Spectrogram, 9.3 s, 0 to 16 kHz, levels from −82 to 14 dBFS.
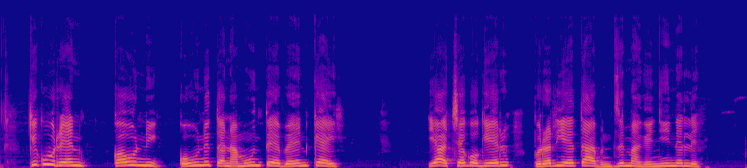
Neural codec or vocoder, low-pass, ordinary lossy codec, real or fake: none; 14.4 kHz; AAC, 96 kbps; real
